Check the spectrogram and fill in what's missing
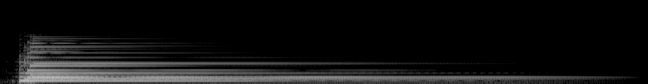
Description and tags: A chord played on a Squire Jaguar guitar. I'm not good at guitar so I forget what chord.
